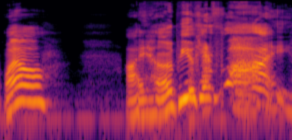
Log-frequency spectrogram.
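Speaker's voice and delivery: high, drawn-out villainous taunt; taunting shout. Acted. Alice throws Amber skyward, taunting shout. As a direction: shout it with relish, pitch soaring.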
